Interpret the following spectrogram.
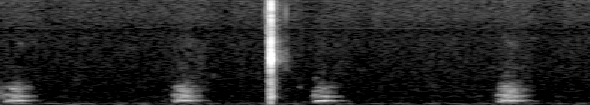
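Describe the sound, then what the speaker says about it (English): A dog barking from a distance while sleeping by the door, four short separate barks spaced irregularly over a quiet room, faint and alone, with one sharp click between them. "I hear my dog barking for some crazy reason"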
